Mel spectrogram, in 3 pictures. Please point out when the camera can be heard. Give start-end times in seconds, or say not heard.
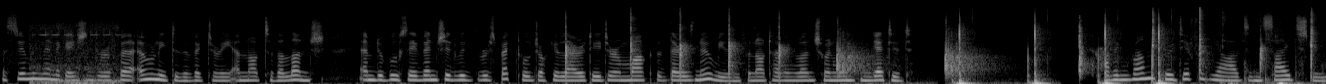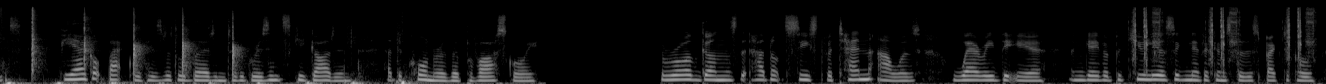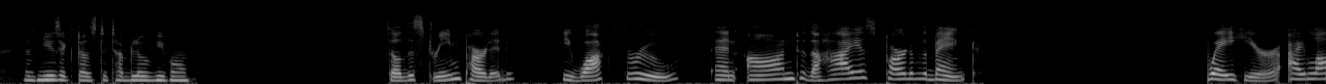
0.2-1.2, 24.6-26.4.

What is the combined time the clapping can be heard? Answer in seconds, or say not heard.
10 s.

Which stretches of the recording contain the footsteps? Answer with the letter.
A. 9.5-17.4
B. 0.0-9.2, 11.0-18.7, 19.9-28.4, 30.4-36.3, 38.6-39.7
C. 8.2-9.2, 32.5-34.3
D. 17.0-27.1
A.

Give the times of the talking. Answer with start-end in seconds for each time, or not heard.
0.0-9.2, 11.0-18.7, 19.9-28.4, 30.4-36.3, 38.6-39.7.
